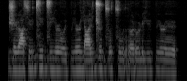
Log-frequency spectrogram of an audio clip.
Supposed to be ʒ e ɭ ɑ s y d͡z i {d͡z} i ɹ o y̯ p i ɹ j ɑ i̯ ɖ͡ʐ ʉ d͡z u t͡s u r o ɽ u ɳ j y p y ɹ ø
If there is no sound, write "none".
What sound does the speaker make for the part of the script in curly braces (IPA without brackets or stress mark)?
d͡z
